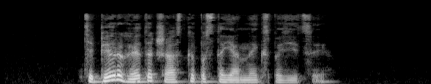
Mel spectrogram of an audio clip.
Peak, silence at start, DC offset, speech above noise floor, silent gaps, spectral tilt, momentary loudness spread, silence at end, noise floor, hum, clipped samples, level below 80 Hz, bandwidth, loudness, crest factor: 0 dBFS; 0.85 s; under 0.1%; 52 dB; none; -5.5 dB/octave; 16 LU; 1 s; -66 dBFS; none; under 0.1%; -46 dBFS; 11.5 kHz; -15 LUFS; 16 dB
